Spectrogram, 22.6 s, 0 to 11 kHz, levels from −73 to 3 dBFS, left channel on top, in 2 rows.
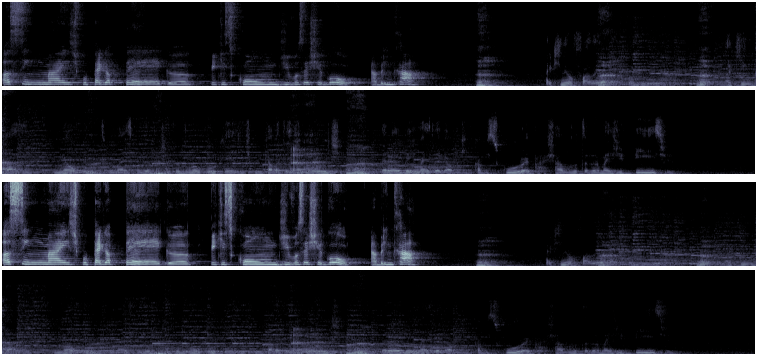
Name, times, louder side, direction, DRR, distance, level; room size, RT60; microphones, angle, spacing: voice 1, 0.0-2.9 3.1-5.3 5.5-6.2, right 7 dB, 75° right, 0.4 m, -25 dB
sound 1, 7.1-7.6 8.9-9.3 9.9-10.0 10.4-10.9 11.2-11.7 12.6-12.9 13.5-13.9 14.4-14.5 15.6-16.2 16.5-16.8, left 2 dB, 85° left, 1.4 m, -38 dB
voice 2, 8.2-10.1 10.9-16.4 17.0-21.5, left 2 dB, 45° left, 0.6 m, -40 dB
sound 2, 8.9-19.1, right 1 dB, 10° right, 1.3 m, -45 dB
11.5 x 6.8 x 7.6 m
head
